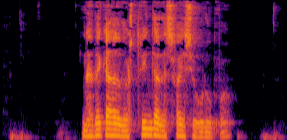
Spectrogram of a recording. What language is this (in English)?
Galician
